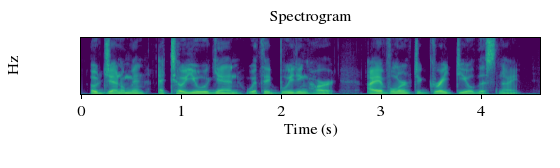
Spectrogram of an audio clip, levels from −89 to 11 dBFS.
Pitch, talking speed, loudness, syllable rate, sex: 85 Hz, 235 wpm, -20 LUFS, 5.7 syllables/s, male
